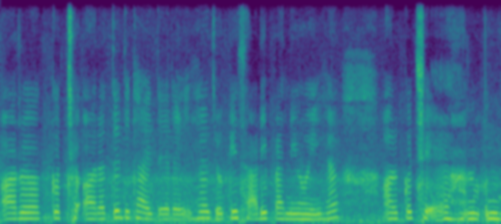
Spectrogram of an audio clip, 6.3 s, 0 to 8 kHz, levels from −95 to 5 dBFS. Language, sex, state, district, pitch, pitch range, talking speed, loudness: Hindi, female, Uttar Pradesh, Deoria, 205 Hz, 195-225 Hz, 155 wpm, -15 LUFS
